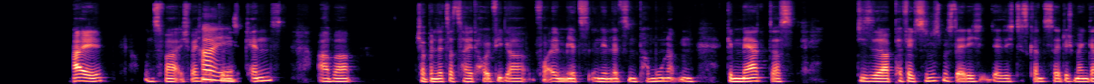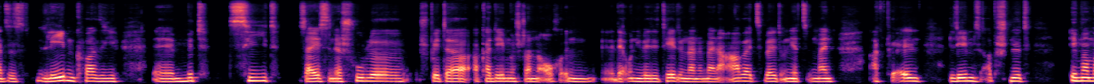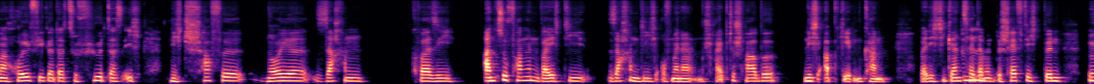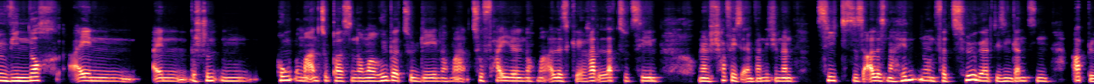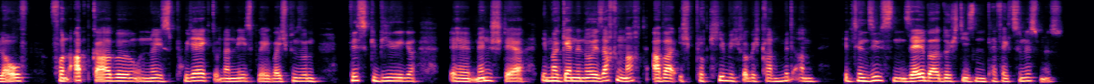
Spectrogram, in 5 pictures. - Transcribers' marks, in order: stressed: "noch"; "wissbegieriger" said as "wissgebieriger"
- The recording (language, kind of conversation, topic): German, advice, Wie blockiert mich Perfektionismus bei der Arbeit und warum verzögere ich dadurch Abgaben?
